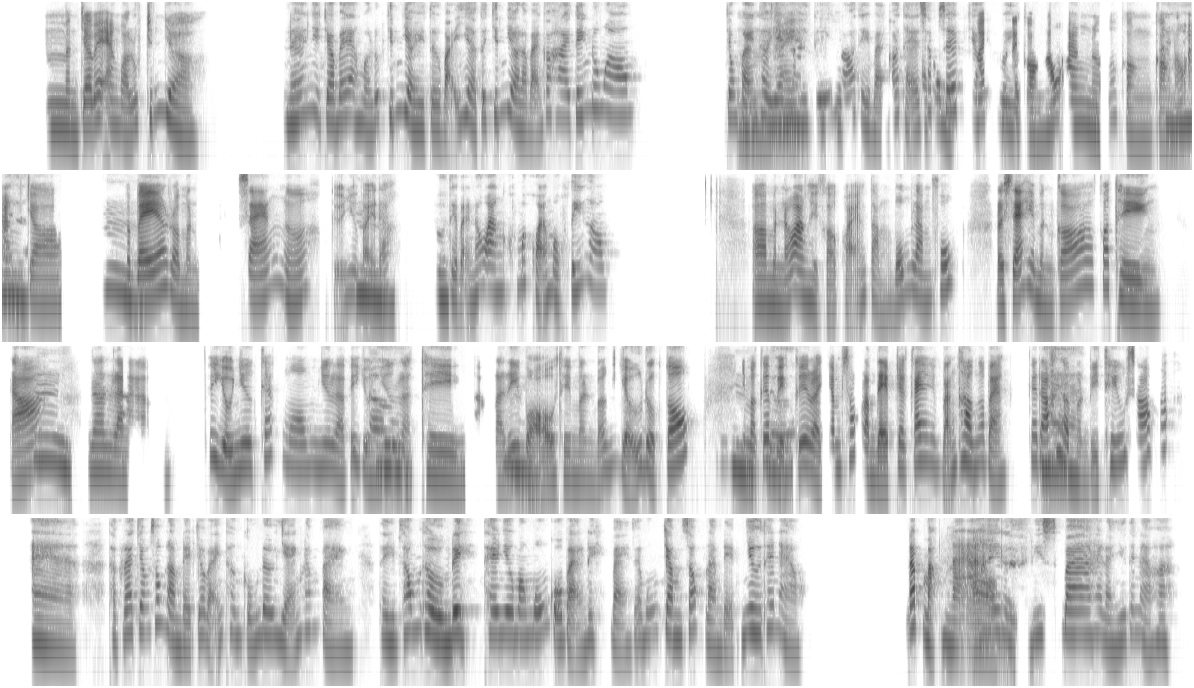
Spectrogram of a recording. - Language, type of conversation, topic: Vietnamese, advice, Bạn làm thế nào để duy trì thói quen chăm sóc cá nhân khi công việc bận rộn khiến thói quen này bị gián đoạn?
- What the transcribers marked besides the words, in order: tapping; other background noise; laughing while speaking: "đó là"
